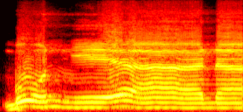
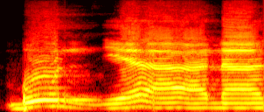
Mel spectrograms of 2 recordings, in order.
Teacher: nun sukun ketemu ya dibaca izhar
